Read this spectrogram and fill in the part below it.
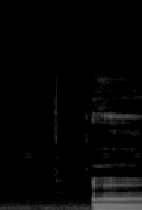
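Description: A man speaks loudly and with animation, close to a microphone.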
